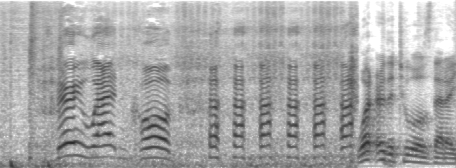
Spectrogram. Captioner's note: laughs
